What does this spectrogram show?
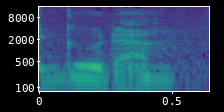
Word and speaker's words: Gouda: pronounce it right, but it's the ga cheese or how cheese gura. They pronounce it I think the h sound as well. Um Yeah, they might I think that's really popular in uh Amsterdam. Yeah. Yeah. Yeah. No, I think I'm in America or North America just say Gouda.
